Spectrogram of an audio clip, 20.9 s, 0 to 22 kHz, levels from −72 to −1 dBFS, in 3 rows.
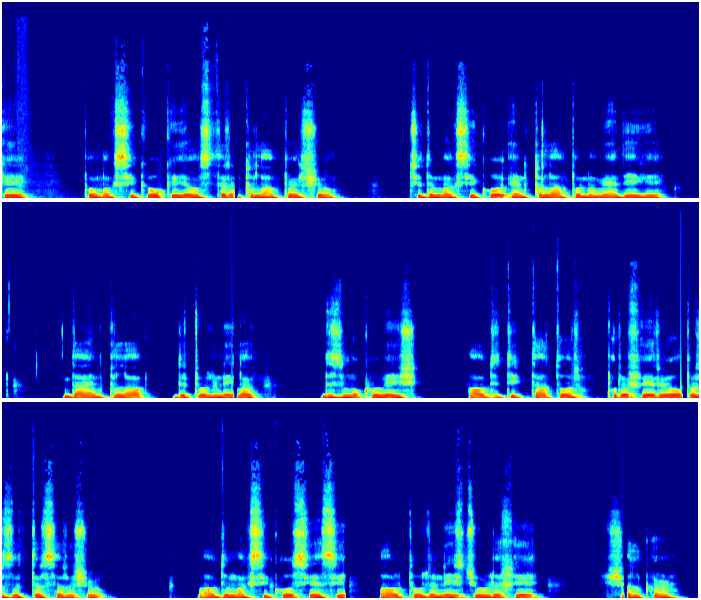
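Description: Damaged data in a compressed stream breaks the speech five times, each for roughly 80 to 90 ms: 2.29 to 2.38 s, between "مکسیکو کې یو ستر" and "پیل شو"; 9.25 to 9.34 s; 13.74 to 13.82 s, just before "پر ضد ترسره شو"; 17.34 to 17.43 s, after "او د مکسیکو"; and 20.13 to 20.21 s. At each point corrupted bytes make the decoder misread frames and lose sync until it finds a valid header. The result is a brief chirp, squawk, click or short hole.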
